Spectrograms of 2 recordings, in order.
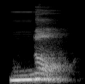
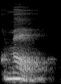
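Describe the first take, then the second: First: Said in the usual way. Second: "knock" with the silent K sounded before the N; wrong pronunciation. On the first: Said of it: "we will pronounce like". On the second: Shown as a demonstration. Teacher shows students how not to say it, K sounded in "knock". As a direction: say "knock" as k-nock, voicing the K. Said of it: "no, it's wrong".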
